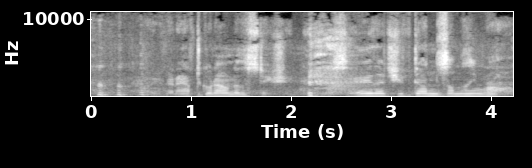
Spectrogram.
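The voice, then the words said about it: Calm radio-style fatherly voice. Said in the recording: “Like a radio voice. Like a very calm.”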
